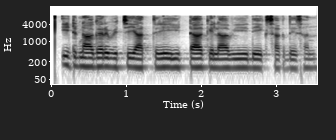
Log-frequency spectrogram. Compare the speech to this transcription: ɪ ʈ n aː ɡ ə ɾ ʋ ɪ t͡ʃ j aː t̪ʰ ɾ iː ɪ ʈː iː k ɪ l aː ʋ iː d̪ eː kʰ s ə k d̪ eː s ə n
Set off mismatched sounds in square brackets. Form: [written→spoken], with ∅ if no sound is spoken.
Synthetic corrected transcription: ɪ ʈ n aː ɡ ə ɾ ʋ ɪ t͡ʃ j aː [t̪ʰ→t̪] ɾ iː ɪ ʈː [iː→aː] k ɪ l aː ʋ iː d̪ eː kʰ s ə k d̪ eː s ə n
